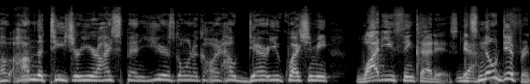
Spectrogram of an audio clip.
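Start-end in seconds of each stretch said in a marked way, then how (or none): 0.0-3.3 mock outraged, angry, indignant teacher yelling. Retelling how a teacher reacts when a student questions him, retelling a teacher yelling. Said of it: "he just starts yelling at the guy".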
